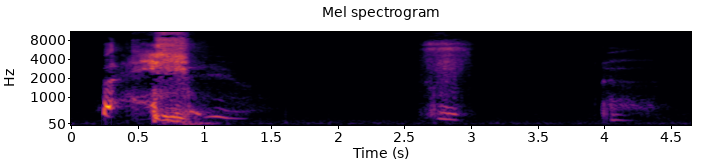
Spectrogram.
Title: A few short sneezes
